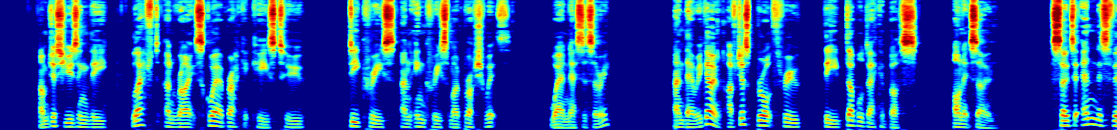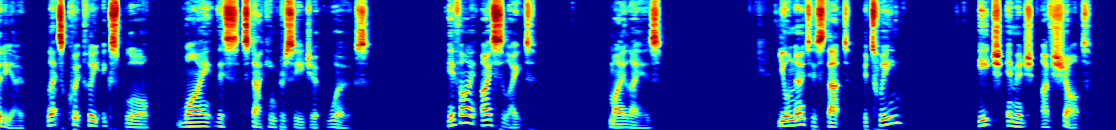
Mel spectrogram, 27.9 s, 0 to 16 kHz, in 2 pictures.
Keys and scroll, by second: 0.8 ], 1.3 [, 2.5 ], 8.9 h.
